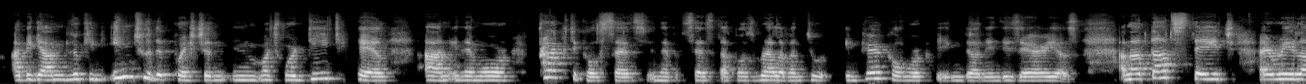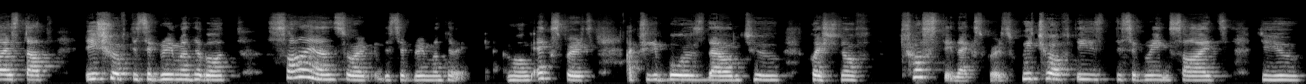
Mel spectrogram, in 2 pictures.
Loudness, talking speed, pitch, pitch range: -13 LUFS, 150 wpm, 210 Hz, 195-240 Hz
